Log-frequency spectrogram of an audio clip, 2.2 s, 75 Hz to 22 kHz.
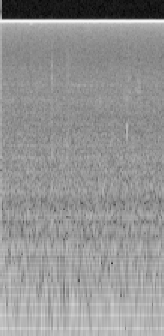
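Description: Steady low rumble inside the cabin of a 2016 Audi Q3 with the engine idling.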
